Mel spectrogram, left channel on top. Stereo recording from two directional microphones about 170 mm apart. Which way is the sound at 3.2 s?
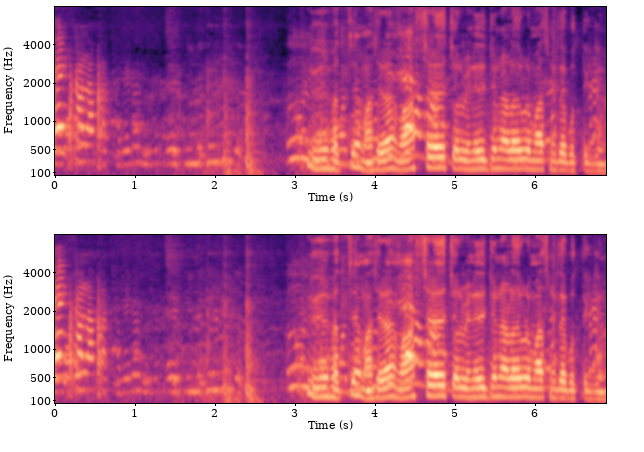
5° left (ahead or behind).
